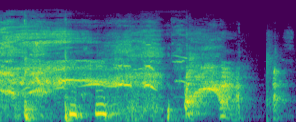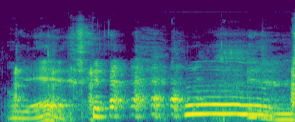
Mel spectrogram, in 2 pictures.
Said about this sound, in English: And when you're smoking, when you cough, makes you higher. You get higher, And now you're gonna cough obviously up. Because it's almost like getting choked.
